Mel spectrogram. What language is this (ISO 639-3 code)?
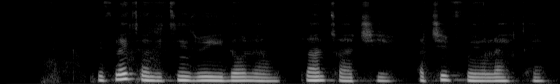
pcm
